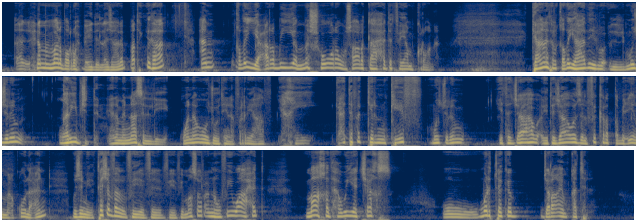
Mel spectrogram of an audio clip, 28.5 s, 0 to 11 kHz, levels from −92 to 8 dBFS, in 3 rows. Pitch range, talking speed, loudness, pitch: 125-185 Hz, 125 wpm, -23 LUFS, 155 Hz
